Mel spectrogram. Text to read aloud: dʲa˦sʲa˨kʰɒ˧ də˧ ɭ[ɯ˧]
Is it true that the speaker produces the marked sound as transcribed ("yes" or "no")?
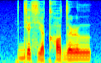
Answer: yes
